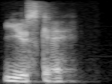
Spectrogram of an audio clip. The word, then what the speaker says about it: Yusuke: While you can show initial interaction with Yusuke, did I get that right? Is that how you pronounce it? – Yusuke. – Yusuke. – But you're close. You're close. – It's like Asuka, but it's not pronounced that. Asuka.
